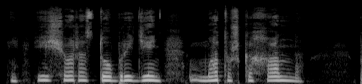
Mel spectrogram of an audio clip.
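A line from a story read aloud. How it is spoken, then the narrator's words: Stammering, trembling. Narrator (Russian): произнесла она, запинаясь и дрожа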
